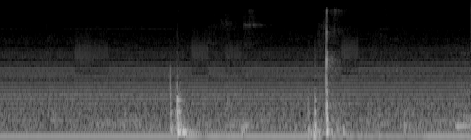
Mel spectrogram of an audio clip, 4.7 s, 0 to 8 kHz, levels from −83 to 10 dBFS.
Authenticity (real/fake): real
